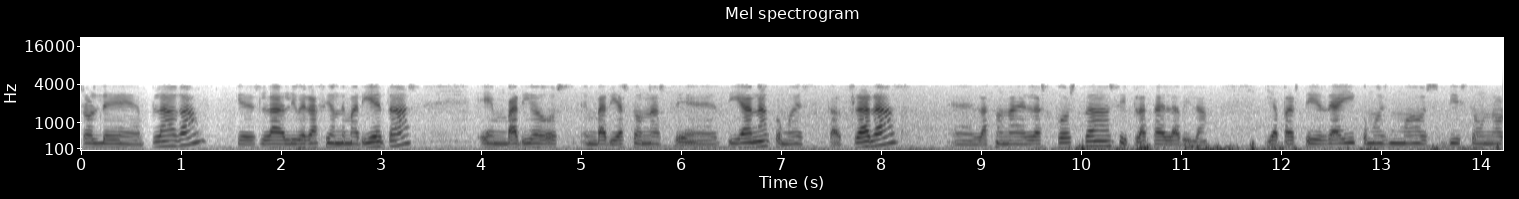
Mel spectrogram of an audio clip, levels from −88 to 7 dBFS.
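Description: No technical faults can be heard anywhere in the audio. Nothing in it stands out as a problem at any point.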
